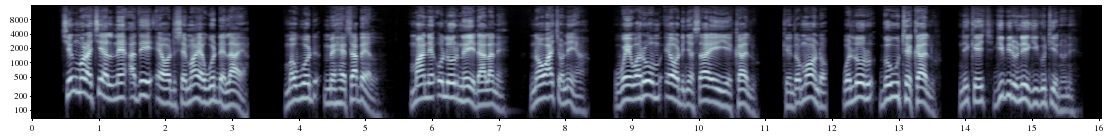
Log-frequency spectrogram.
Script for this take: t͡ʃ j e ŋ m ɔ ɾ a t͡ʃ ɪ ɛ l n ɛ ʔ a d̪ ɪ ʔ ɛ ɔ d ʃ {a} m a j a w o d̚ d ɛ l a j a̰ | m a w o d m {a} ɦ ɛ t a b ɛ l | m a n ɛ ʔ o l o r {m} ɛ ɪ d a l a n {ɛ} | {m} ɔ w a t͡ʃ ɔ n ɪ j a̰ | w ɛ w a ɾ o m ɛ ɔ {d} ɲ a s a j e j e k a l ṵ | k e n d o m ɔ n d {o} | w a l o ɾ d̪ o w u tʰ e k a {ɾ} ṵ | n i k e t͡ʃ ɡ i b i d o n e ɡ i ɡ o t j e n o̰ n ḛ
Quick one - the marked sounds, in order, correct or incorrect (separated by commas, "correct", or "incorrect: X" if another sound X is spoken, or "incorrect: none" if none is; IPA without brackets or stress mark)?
incorrect: ɛ, incorrect: ɛ, incorrect: n, correct, incorrect: n, correct, incorrect: ɔ, incorrect: l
